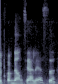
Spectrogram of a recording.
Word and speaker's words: Providenciales: Puis tu prononces bien aussi, dans la ville de Providenciales.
